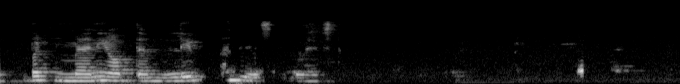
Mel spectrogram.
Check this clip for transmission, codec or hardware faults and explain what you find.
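Two kinds of fault appear in this speech, both pointing to the echo canceller on the talker's device rather than to the codec. The call path itself comes through with nothing above 8 kHz, which fits a wideband codec such as G.722 at 64 kbps.

Speech suppressed in double talk, from 2.04 to 2.98 s and again from 3.4 to 3.6 s. When both ends talk at once, the echo canceller likely cannot tell the local talker from loudspeaker echo and attenuates everything. The talker's level sinks by roughly 25 dB in the first stretch and roughly 30 dB in the second, so the speech drops away and returns in pieces. Together the two dips cover nearly a second.

Other side's voice leaking through, from 3.1 to 3.15 s and from 4.53 to 4.65 s. Here the echo canceller likely lets part of the far end's loudspeaker playback back into the microphone. The result is a faint second voice, some 35 to 40 dB below the talker. 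It appears only as brief scraps, the first about 50 ms long and the second about 120 ms, rather than as sustained echo.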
